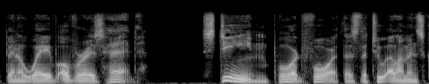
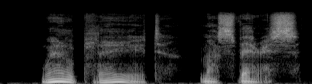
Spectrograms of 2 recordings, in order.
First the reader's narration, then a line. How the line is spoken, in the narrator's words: whispered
